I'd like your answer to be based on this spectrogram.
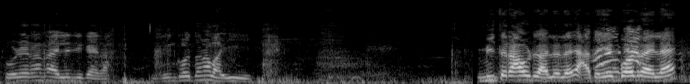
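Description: A man's voice: sits high, fairly even intonation, moderate pace. A young man from Maharashtra chatting to his viewers as friends while filming a casual village vlog outdoors. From Maharashtra, India. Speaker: vlogger. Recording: outdoor phone recording with loud background noise.

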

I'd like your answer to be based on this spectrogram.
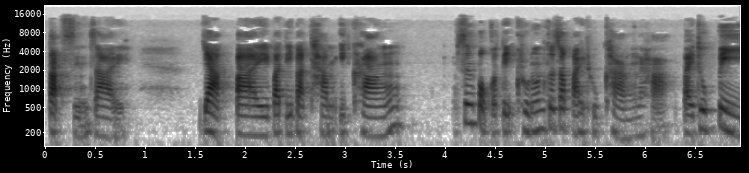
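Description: Bright-voiced Thai woman teaching slowly. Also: mid-range voice. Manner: switches between Thai and slow halting English, repeats herself. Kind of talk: bilingual lesson, Thai with English glosses.

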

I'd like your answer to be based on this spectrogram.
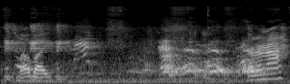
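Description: A young woman hosting a casual group vlog outdoors, chatty and laughing as she signs off to viewers. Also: drawn-out words. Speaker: vlog host. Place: outdoors on a street. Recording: loud street noise, traffic and dogs.

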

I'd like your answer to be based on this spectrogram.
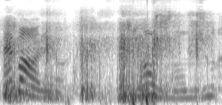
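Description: A woman giving casual gameplay commentary, excitable and taunting, calling out to in-game enemies in slangy trash talk. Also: fairly high pitch, a little slow, very noisy. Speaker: gaming channel host.

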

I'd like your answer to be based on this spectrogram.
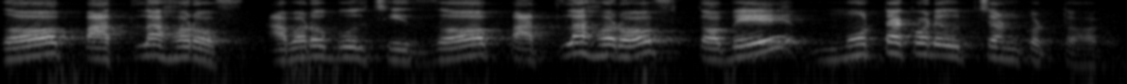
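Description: A man teaching Quran recitation online, chanting verses slowly and then explaining pronunciation. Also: high-pitched, a bit bright. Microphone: recording microphone.

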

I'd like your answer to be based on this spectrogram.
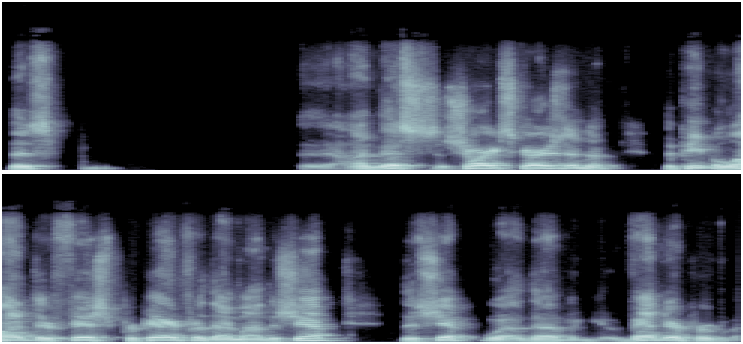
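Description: A man's voice: medium pitch, darkish tone. A middle-aged man, a cruise sales representative, talks through slides in an informal webinar, with many "uh" fillers and self-corrections. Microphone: webcam at a desk, video call. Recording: roomy webinar audio.

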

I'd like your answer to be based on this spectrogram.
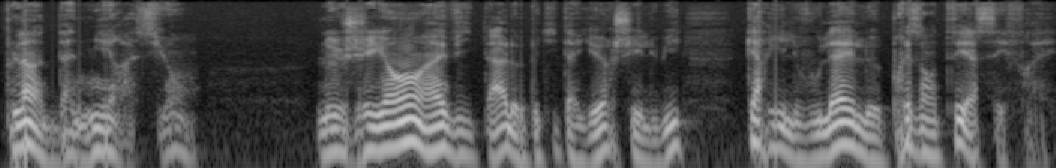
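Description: Mellow, expressive male storyteller. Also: sits low, measured pace, husky, dry recording. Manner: expressive, lilting telling. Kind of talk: storybook narration.

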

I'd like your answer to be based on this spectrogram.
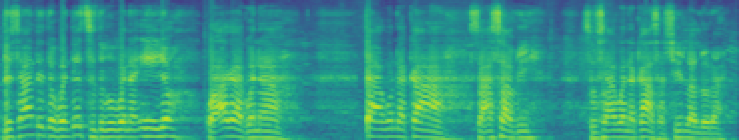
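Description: A man from Mexico works as announcer at a village fiesta dance in a church. His voice sits high but sounds soft and warm rather than bright. He talks in short clipped phrases, calling out sponsors and guests one after another. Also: moderate pace. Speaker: event announcer.

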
